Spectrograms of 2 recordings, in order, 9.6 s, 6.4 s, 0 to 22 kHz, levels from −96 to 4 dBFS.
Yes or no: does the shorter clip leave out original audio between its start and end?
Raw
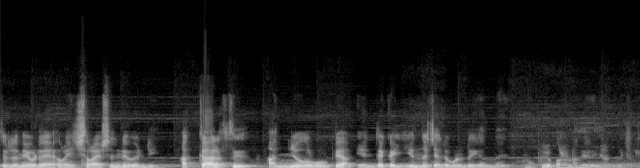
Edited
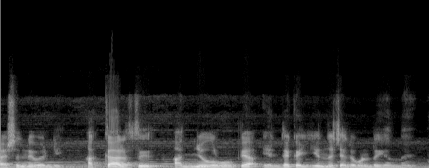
no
